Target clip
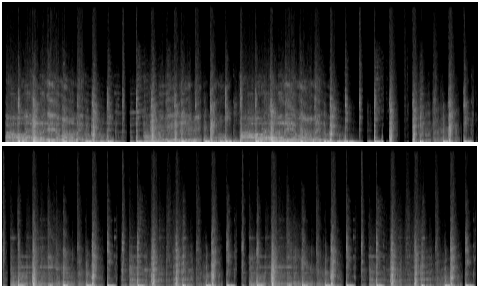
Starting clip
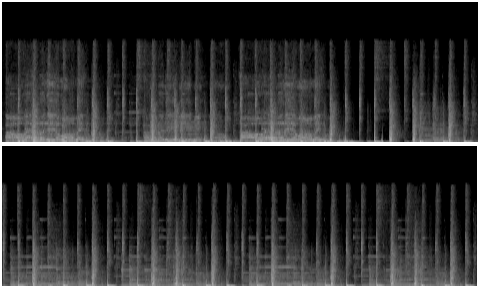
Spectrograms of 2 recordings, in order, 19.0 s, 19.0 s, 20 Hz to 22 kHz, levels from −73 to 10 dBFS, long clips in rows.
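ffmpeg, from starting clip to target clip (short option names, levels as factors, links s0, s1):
-af "lowpass=8500,aphaser=in_gain=1:out_gain=1:delay=1.1:decay=0.31:speed=0.2:type=triangular,aeval=exprs='sgn(val(0))*max(abs(val(0))-0.0178,0)':c=same,volume=1.33"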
